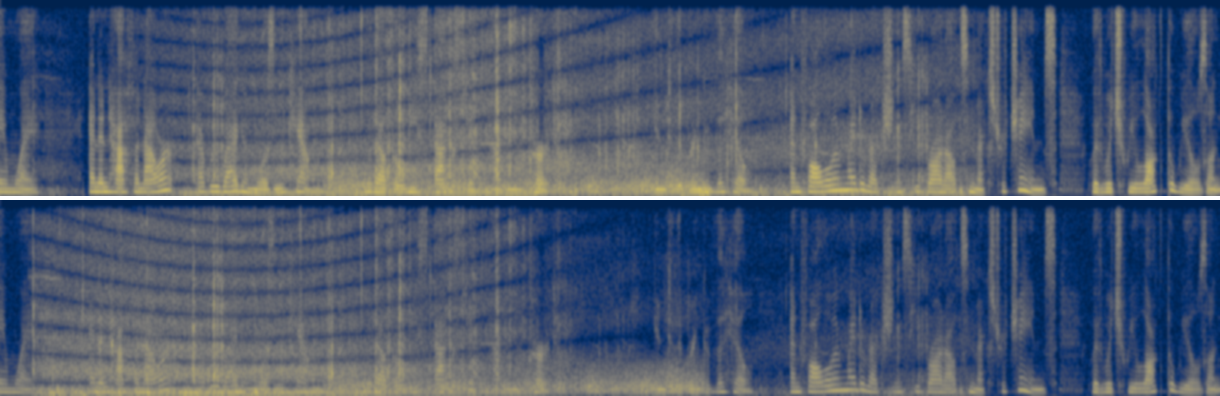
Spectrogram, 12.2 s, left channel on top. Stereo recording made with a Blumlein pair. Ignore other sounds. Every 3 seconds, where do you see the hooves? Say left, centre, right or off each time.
right, left, left, left.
